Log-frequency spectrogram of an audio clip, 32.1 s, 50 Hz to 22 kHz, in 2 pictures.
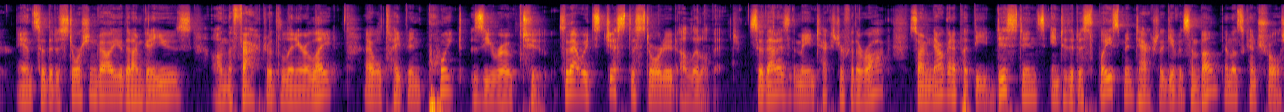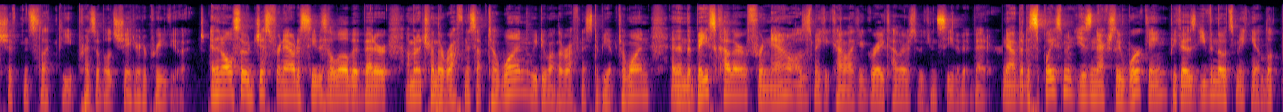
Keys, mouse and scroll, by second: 1.2 click, 4.9-6.2 drag, 7.6 shift+middle click, 8.7 click, 9.4 a, 11.0 click, 12.5-13.8 drag, 14.6 typing, 16.3 ctrl+shift+click, 16.4-17.8 typing, 17.1 click, 21.5 click, 24.2 click, 29.7 shift+middle drag, 29.8-31.1 typing, 30.4 drag.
